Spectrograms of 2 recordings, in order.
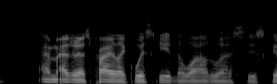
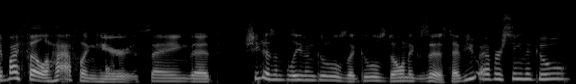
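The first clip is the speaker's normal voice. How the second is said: markedly higher-pitched, in-character question; 8 semitones higher than usual. Acted. Asking a stranger to settle a ghoul bet, high-pitched. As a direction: pitch it up high, rising at the end.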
